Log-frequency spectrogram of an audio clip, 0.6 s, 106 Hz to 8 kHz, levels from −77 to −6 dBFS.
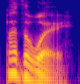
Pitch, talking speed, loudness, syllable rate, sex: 110 Hz, 300 wpm, -17 LUFS, 6.5 syllables/s, male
